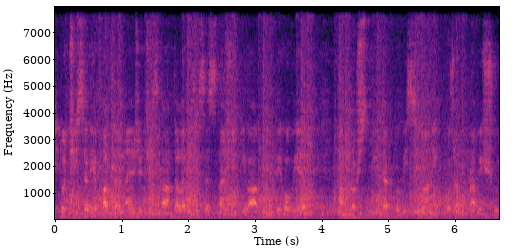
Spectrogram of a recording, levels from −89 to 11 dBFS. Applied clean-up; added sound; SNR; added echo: none; Train; 2 dB; reverberation time 2.2 s.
